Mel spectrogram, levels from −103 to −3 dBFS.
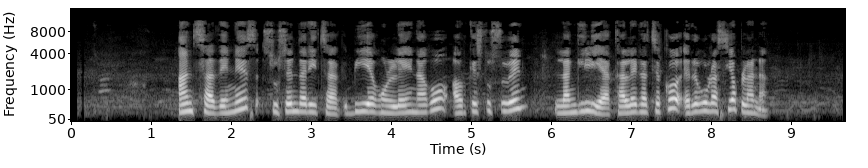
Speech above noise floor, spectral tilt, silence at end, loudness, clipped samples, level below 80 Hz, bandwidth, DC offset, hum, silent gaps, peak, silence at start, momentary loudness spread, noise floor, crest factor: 35 dB; -5 dB/octave; 1 s; -27 LUFS; under 0.1%; -82 dBFS; 11.5 kHz; under 0.1%; none; none; -8 dBFS; 1.35 s; 8 LU; -61 dBFS; 20 dB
